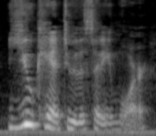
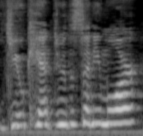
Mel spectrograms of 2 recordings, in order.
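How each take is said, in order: First: Falling, scornful flat repeat; retold scoff, settled and contemptuous; dismissive repeat. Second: Higher, louder mocking question, rising at the end; retold sneer, pitched up in disbelief. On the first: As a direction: drop it down and dismiss her. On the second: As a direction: throw the words back at her in scorn. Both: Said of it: "he scoffs at me".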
